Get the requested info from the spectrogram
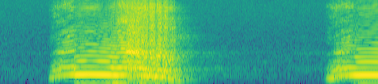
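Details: Lion roaring in the African savanna to mark territory and keep in touch with its pride: a loud, strongly tonal moaning roar swelling into a harsh blast, fading out, then a second tonal roar beginning.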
